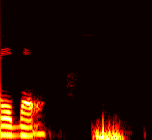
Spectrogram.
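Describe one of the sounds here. An elderly woman speaks briefly over an online call.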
